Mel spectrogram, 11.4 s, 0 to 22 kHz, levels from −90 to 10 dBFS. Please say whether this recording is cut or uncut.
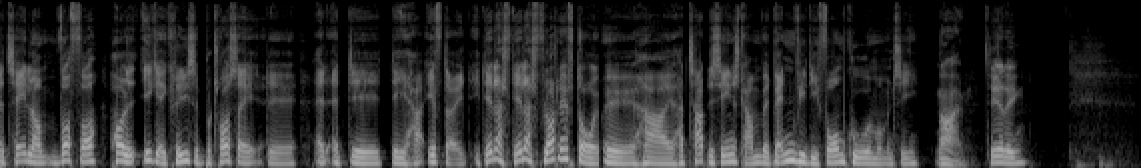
cut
